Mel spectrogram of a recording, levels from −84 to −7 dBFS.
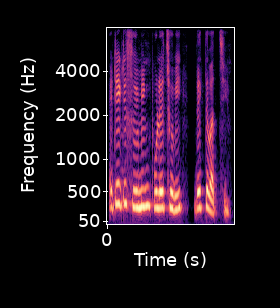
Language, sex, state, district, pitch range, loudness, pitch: Bengali, female, West Bengal, Cooch Behar, 250-275 Hz, -15 LUFS, 260 Hz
